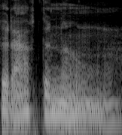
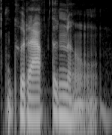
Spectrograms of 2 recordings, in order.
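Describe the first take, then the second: First: The greeting sounds glum and uninterested. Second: The greeting sounds bright and cheerful. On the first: The speaker did not care about greeting anyone. "I said" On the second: This is a proper, respectful greeting. "But I didn't say it that way"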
